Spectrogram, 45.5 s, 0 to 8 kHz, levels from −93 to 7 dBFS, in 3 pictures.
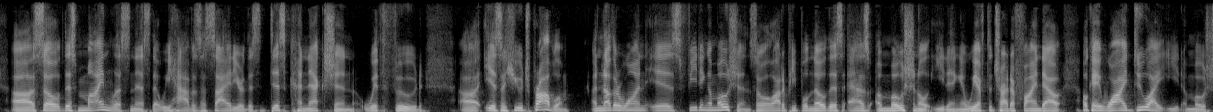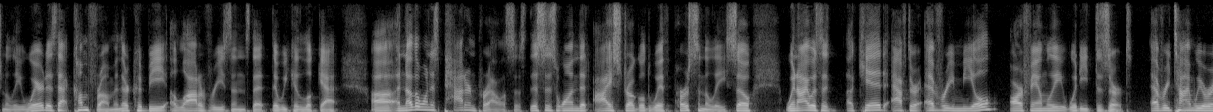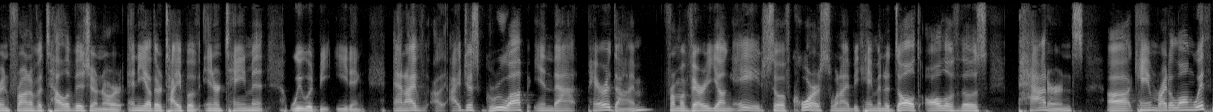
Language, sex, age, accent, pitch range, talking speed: English, male, 30-49, American, 120-150 Hz, 195 wpm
